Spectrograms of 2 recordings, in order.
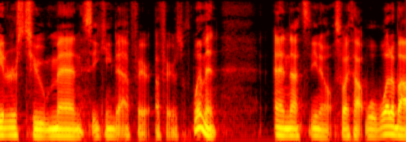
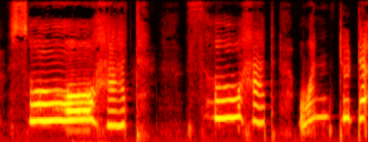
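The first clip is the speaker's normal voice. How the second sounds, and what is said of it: Imitates a movie character's voice. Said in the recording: “your Billy Madison impression”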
